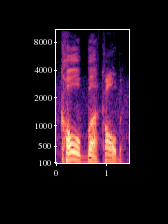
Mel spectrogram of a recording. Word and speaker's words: Kolb: Do you think, What'd you call Cobb, right? Jeff Kolb. Cobb? I mean, Kolb. Okay, well, Kevin Cobb, the former quarterback, pronounced it Cobb. So is it Cobb or Kolb? Kolb.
